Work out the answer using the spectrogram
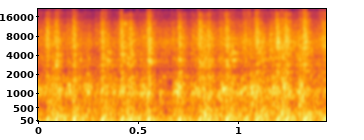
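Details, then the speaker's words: Junkyard-turbo 1969 MGB with new head gasket and fender-exit exhaust, idling: low lumpy idle with a hollow loose tapping on each exhaust pulse; the whole unsupported exhaust pipe rattles. "That whole exhaust pipe is going duk, duk, duk, duk, duk."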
